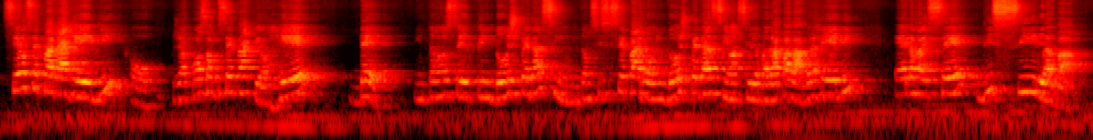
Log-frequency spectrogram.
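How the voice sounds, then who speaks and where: A woman's voice: fairly high pitch, moderate pace, a little mellow, recorded from a distance. A woman teacher giving a remote lesson to children, stretching out words syllable by syllable and answering her own questions in a sing-song way. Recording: echoey room, voice from off-mic.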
